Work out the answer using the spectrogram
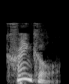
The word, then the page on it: crankle: British English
